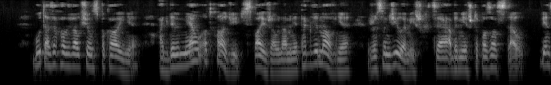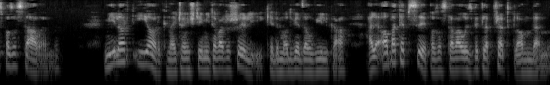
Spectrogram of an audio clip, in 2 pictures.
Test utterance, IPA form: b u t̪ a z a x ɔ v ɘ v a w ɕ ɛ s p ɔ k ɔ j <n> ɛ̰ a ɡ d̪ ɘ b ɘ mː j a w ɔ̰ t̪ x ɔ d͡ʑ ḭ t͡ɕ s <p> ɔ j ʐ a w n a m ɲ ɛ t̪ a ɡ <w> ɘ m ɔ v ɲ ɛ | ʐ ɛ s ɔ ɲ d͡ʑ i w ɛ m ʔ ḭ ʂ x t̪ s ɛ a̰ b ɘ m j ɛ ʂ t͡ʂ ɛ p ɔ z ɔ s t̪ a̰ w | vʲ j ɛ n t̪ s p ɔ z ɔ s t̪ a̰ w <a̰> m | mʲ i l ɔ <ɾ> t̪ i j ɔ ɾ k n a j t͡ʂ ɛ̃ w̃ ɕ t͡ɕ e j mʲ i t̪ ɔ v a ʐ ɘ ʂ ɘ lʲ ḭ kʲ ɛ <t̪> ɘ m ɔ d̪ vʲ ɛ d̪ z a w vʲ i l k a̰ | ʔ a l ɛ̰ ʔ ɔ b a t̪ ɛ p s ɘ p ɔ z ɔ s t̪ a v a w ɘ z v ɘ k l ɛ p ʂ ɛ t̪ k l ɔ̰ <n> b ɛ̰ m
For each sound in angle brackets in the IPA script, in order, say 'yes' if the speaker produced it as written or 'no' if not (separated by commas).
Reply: no, yes, no, no, yes, no, no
